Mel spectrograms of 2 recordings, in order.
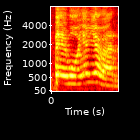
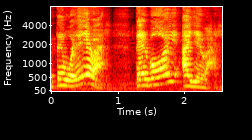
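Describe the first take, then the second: First: High, mock-stern warning; mock threatening mom. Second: Mock threatening mom voice. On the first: Makeup artist voicing the mom warning the child, high and mock-stern. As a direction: play the mom scaring the kid. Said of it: "yo me pongo en el papel". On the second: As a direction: stretch out the threat like a scary mom. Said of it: "esa voz de que".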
